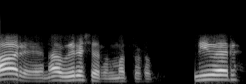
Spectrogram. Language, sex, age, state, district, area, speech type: Kannada, male, 30-45, Karnataka, Raichur, rural, conversation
